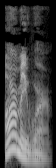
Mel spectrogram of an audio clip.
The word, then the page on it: armyworm: British English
